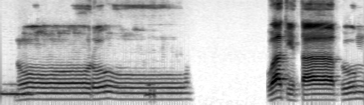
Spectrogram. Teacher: Nun domah wawu sukun, mat tobi'i, panjang 2 harokat. Domah tanwin bertemu dengan huruf wawu. Bacaan idgham bi gunnah masuk dengan mendengung yaitu mendengung wawu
